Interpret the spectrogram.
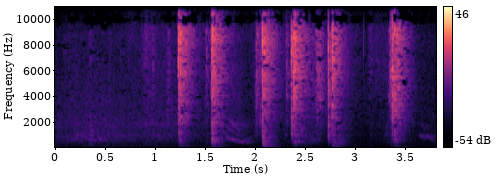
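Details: A crow acting like a nestling when given water, reverting to baby behaviour indoors: a series of six harsh, broadband begging calls, each rough burst starting abruptly and fading, spaced about half a second apart after a quiet start.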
